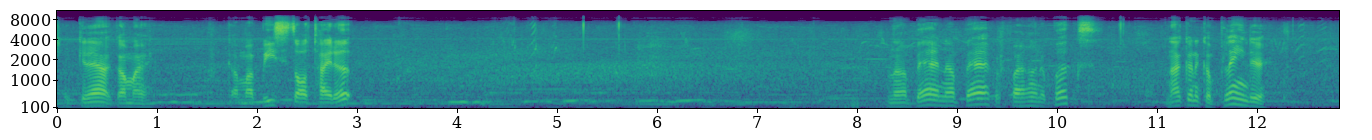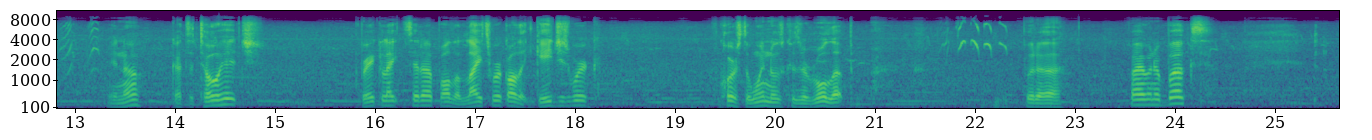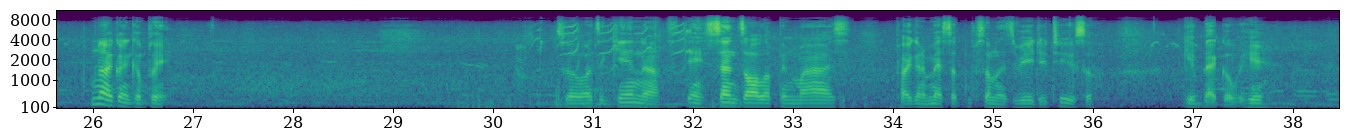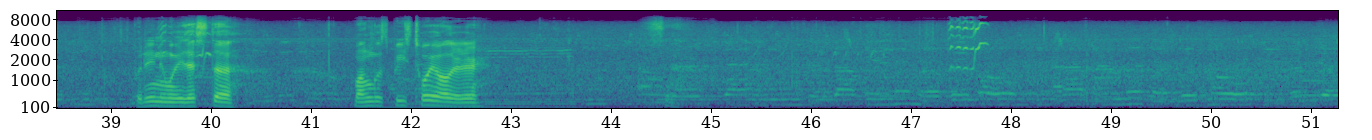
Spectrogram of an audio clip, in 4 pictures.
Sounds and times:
Speech: 0:01.7 - 0:03.0, 0:08.3 - 0:10.4, 0:11.1 - 0:12.1, 0:13.3 - 0:14.9, 0:15.8 - 0:18.2, 0:19.4 - 0:20.8, 0:23.6 - 0:24.4, 0:26.0 - 0:26.8, 0:30.6 - 0:36.0, 0:36.9 - 0:37.9, 0:39.2 - 0:40.4, 0:41.4 - 0:42.8.

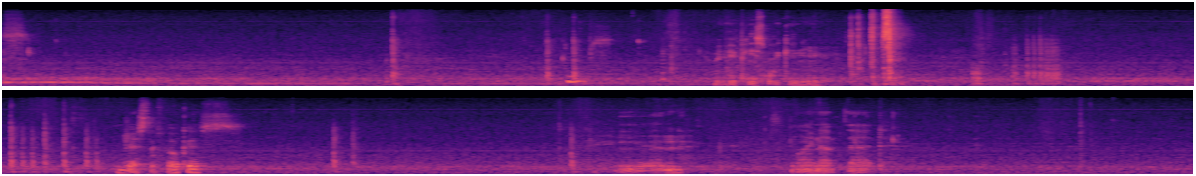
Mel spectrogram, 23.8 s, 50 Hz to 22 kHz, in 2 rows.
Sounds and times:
Inside, small room: 0:00.0 - 0:23.8
Speech: 0:07.1 - 0:08.2, 0:13.1 - 0:14.4, 0:19.8 - 0:20.9.

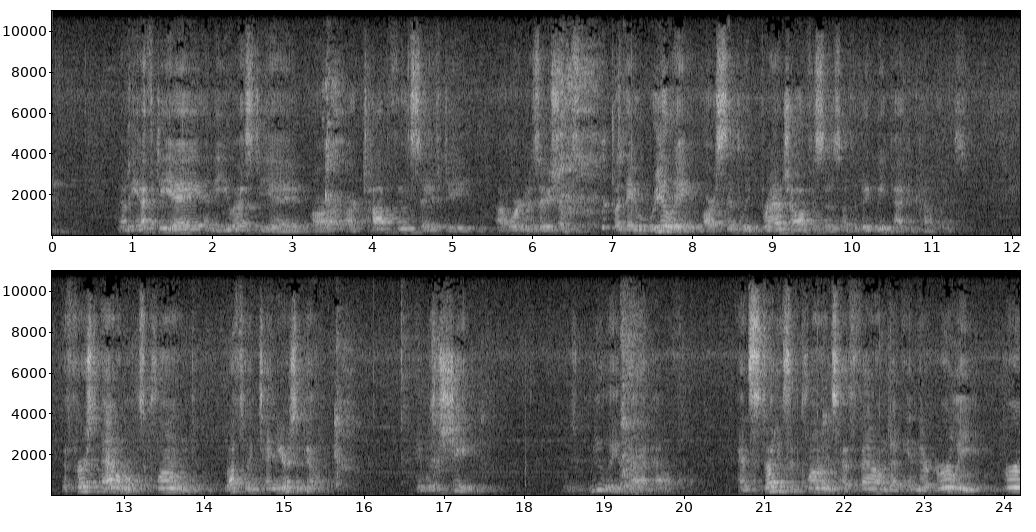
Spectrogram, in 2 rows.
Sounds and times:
Narration, monologue: 0:00.0 - 0:24.2
Male speech, man speaking: 0:00.8 - 0:11.4, 0:12.2 - 0:15.6, 0:16.6 - 0:17.6, 0:18.5 - 0:20.0, 0:20.7 - 0:24.2.

